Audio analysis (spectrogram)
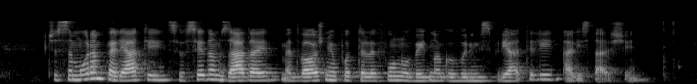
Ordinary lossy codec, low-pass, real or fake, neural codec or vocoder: none; none; real; none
